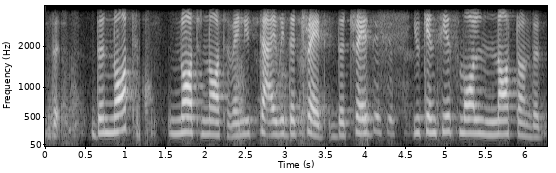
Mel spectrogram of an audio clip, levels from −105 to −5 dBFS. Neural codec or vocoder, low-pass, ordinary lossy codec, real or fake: none; 3.6 kHz; none; real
